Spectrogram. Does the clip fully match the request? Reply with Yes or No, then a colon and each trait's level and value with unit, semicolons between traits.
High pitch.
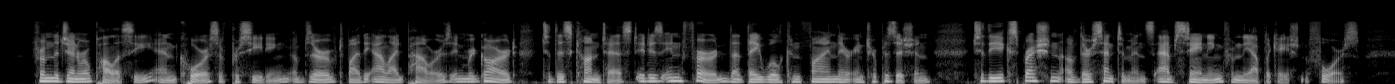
No: low, 120 Hz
